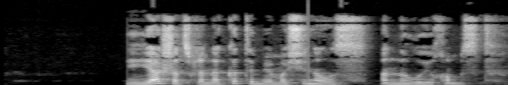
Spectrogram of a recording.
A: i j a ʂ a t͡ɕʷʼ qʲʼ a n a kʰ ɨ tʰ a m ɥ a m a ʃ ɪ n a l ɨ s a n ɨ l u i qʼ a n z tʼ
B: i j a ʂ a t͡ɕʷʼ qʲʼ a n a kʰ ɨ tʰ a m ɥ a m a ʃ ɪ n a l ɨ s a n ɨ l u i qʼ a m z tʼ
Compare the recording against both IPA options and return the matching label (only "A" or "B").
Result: B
